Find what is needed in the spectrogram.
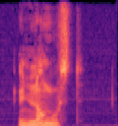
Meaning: spiny lobster
- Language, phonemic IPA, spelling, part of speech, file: French, /lɑ̃.ɡust/, langouste, noun, Fr-langouste.ogg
